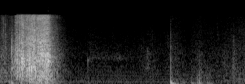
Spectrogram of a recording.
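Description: A brief, loud burst of rustling noise lasting about half a second, then a single sharp click later on.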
